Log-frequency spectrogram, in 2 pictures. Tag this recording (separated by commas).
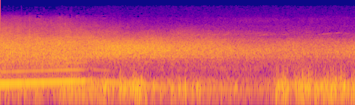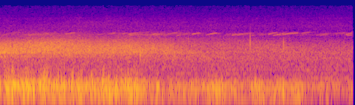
Clatter, Flap, Chirp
